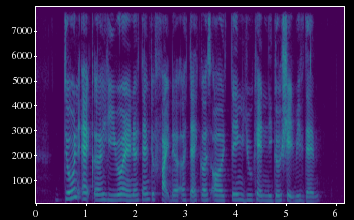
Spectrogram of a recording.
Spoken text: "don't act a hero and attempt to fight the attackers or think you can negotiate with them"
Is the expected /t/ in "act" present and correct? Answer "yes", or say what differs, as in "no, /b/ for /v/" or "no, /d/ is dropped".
no, /t/ is dropped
